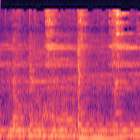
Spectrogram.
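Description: Devotional chanted singing over a steady drone, accompanied by pakhawaj drums. A deep, sustained low drum tone sounds from just past halfway.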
